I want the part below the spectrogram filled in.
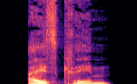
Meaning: ice cream
- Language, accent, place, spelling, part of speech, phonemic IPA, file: German, Germany, Berlin, Eiscreme, noun, /ˈʔaɪ̯skʁeːm/, De-Eiscreme.ogg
